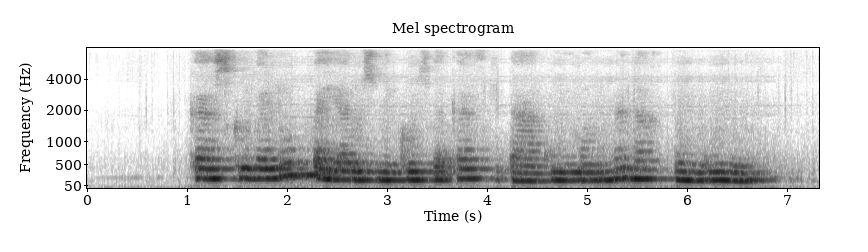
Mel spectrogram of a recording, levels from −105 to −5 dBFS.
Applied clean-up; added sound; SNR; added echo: neural separator model SepFormer DNS4.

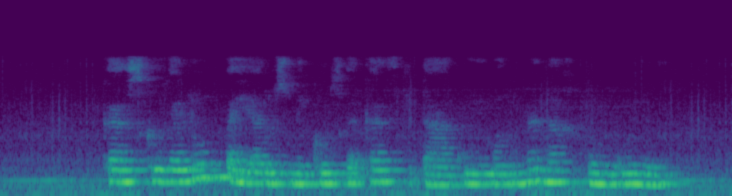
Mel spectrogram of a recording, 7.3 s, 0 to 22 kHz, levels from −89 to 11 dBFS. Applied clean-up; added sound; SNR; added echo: none; Engine; 19 dB; reverberation time 0.9 s.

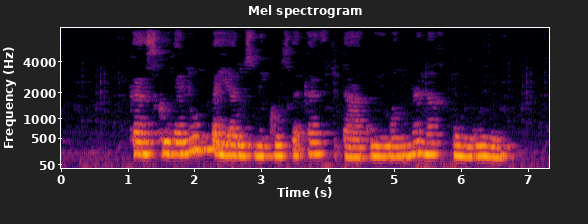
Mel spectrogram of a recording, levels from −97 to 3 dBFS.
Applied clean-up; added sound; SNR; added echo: classical method WPE with log-MMSE.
